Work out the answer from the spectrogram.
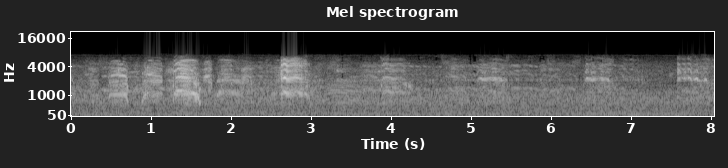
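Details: Northern royal albatross, 21 September 2021: a busy run of short, harsh, harmonic calls, close together at first and then spaced out, the loudest near the middle, over faint background hiss.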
